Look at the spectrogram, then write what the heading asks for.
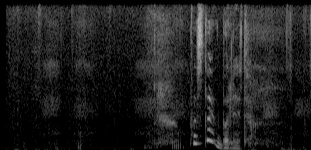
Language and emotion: Russian, sad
